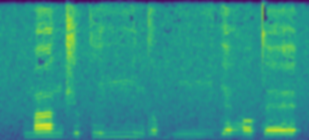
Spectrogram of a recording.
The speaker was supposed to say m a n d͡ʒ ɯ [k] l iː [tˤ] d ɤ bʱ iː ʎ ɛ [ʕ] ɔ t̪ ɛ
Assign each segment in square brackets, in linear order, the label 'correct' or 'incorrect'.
correct, incorrect: n, incorrect: ɦ

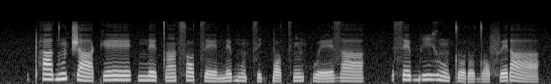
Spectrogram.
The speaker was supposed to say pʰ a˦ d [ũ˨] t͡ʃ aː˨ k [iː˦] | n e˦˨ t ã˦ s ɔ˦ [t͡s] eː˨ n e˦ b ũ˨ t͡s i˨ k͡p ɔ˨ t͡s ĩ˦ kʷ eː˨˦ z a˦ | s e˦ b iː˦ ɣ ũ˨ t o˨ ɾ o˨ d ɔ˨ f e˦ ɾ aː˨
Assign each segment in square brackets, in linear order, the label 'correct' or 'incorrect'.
incorrect: ũ˦, incorrect: eː˦, correct

